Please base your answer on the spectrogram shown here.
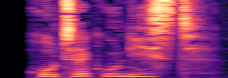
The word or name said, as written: Protagonister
